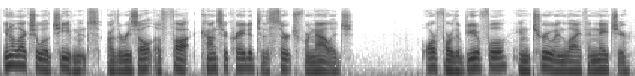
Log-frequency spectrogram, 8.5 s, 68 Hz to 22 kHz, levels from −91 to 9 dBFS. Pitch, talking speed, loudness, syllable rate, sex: 120 Hz, 165 wpm, -19 LUFS, 5.5 syllables/s, male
